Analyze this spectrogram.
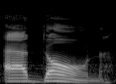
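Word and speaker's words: אדון: It was a word that in Hebrew is Adon. Adon. Say it. Adon. You can add I, unless you're Ashkenazi, in which you'd add oi, to the end. And you could say Adonai or Adonai, which means my Lord.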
